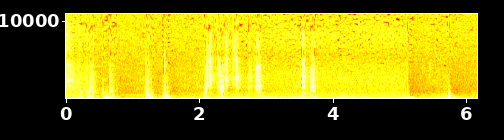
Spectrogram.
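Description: A vinyl record being scratched back and forth on a turntable through a DJ mixer: short, scattered strokes in small groups, over a steady low hum.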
